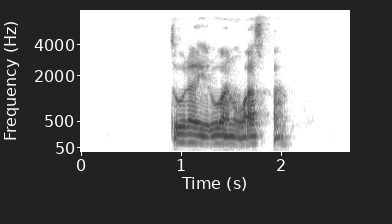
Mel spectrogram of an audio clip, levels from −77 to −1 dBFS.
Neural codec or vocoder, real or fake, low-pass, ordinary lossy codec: codec, 16 kHz, 16 kbps, FreqCodec, larger model; fake; 7.2 kHz; Opus, 32 kbps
